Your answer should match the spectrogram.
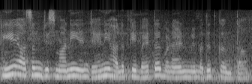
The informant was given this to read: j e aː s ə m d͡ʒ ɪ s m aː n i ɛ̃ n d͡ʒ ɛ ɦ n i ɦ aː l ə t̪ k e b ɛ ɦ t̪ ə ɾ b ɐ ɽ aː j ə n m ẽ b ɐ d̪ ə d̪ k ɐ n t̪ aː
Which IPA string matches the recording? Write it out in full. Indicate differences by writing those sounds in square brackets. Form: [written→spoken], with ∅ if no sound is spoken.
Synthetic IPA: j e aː s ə m d͡ʒ ɪ s m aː n i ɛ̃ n d͡ʒ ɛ ɦ n i ɦ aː l ə t̪ k e b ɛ ɦ t̪ ə ɾ b ɐ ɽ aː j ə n m ẽ [b→m] ɐ d̪ ə d̪ k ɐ n t̪ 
